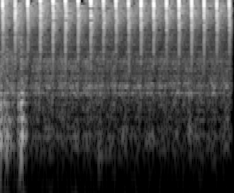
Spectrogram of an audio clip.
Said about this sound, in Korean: 이 소리예요. 가스레인지 이렇게 점화하는 소리 있잖아요. 예. 요거 어느 정도 이제 시간이 지나야 붙지, 붙기 전에 하면 그냥 꺼져버리죠.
